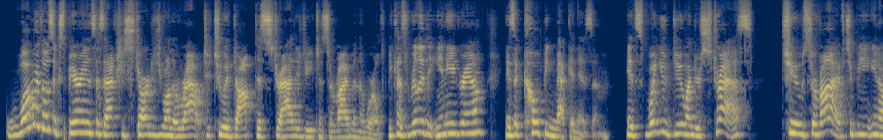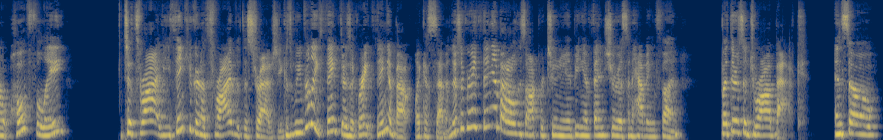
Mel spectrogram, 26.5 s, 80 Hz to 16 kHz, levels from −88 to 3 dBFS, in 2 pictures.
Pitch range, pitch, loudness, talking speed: 200-270 Hz, 225 Hz, -16 LUFS, 190 wpm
